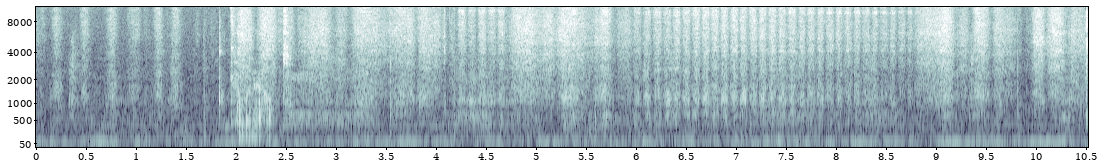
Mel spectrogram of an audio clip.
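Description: Prismacolor Col-Erase colored pencil scratching on Bristol board in quick back-and-forth shading strokes, busiest from about two seconds in until near the end.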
